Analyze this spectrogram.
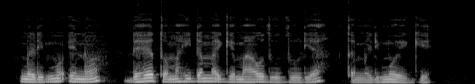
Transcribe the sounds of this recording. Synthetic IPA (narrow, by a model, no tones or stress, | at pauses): meɾimoʔenɔdeɦɛtwɔmaɦiːdama̰ḭɡemaːɣoðuðuɾiatameɾimoeɡe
